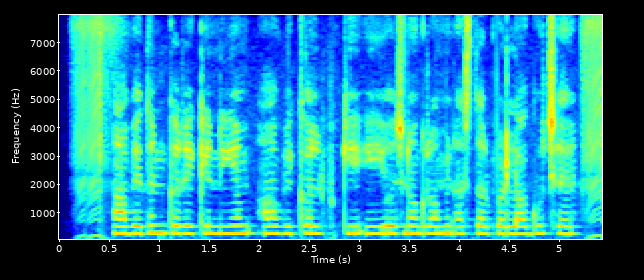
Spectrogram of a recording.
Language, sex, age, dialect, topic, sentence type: Maithili, female, 18-24, Angika, banking, question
